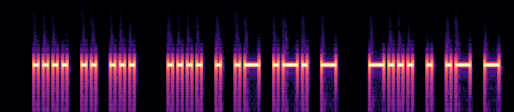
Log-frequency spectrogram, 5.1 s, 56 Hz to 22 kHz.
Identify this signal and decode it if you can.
Morse code, heard as a keyed tone, about 25 wpm, 700 Hz. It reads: HIS HEART BEAT
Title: Sentences from Top 1600 Words 25wpm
